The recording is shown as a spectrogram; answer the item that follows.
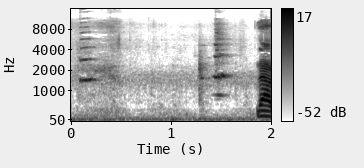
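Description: Hydraulic floor jack being pumped by its long handle, giving two short squeaks, the second lower-pitched and about a second after the first.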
